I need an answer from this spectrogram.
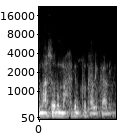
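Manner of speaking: a quiet echo of the line, sinking away; soft echo. Shown as a demonstration. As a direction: let the repeat fall to a hush.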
